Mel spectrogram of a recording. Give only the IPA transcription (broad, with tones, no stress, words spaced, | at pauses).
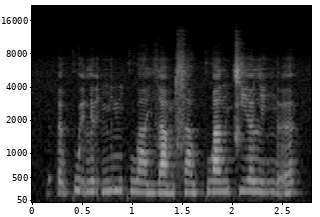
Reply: ʔə̰˧˥w kwɨ̰˧˨lɨ̰˧˨ə̯ɲu˧m kwa̤˨˩jla˧˩msa̤˨˩w kwa˧nt͡ɕi˧ə̯ li˨˦ŋə̰ː˧˥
